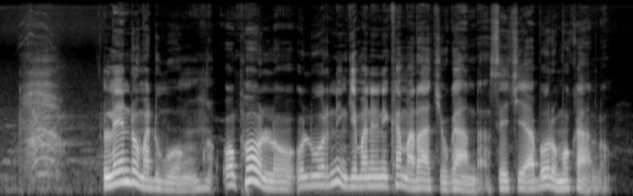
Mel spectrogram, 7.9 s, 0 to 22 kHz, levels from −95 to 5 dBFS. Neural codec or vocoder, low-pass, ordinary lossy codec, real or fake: none; none; none; real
